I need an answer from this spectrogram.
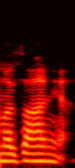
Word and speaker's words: lasagna: Remember, never let them see you coming like the silent G in lasagna.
